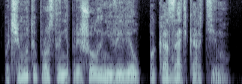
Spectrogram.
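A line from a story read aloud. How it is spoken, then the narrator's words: Quiet question. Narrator (Russian): тихо спросила ведьма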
